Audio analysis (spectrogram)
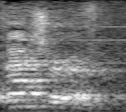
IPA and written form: ˈmætər əv (matter of)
